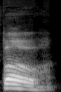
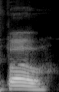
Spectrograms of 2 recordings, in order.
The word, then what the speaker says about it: Beau: uh you know, uh Pew is pronounced Bo. Oh, Boelle. B A B E A U is Bo.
